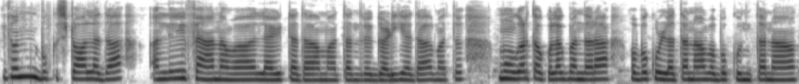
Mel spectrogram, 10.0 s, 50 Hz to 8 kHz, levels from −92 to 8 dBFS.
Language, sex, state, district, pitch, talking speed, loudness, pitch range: Kannada, female, Karnataka, Bidar, 225 Hz, 115 wpm, -14 LUFS, 215-240 Hz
